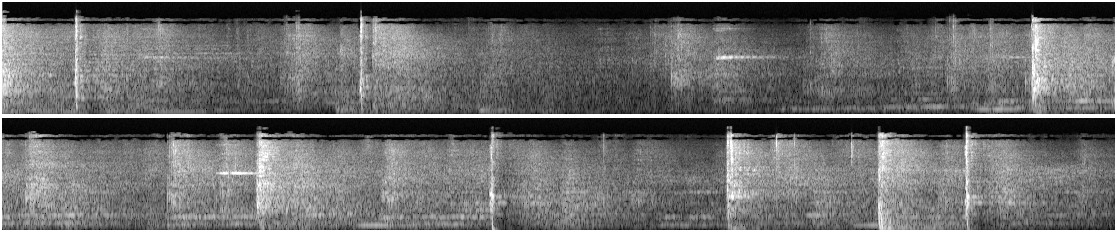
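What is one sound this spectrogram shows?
Hockey pucks crack off sticks and bang against the boards in a large echoing rink.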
